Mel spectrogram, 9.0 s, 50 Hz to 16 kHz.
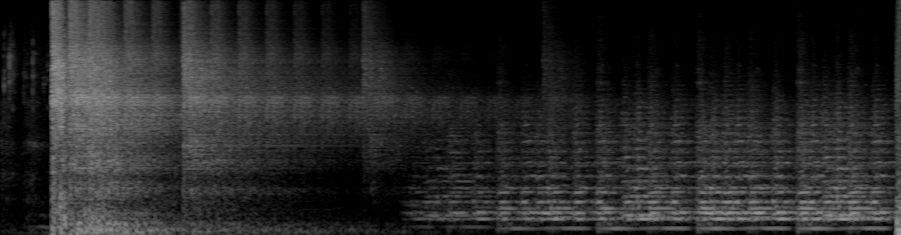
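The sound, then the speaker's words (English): Gunfire in a shooting drill where guns are fired and reloaded: a sharp, loud crack followed by a few more heavy bursts. A rhythmic, pulsing tonal layer then continues underneath. “Now load your guns. Now you will continuously fire and reload until you have hit 5 shots in a row.”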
